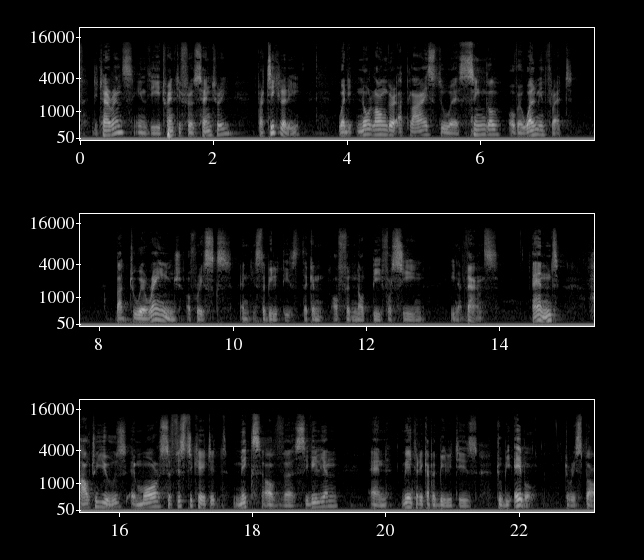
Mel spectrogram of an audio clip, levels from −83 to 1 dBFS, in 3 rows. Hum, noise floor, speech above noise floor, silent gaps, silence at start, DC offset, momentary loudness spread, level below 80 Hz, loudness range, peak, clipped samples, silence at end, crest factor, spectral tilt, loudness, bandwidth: none; -70 dBFS; 32 dB; none; 0 s; 0.6%; 13 LU; -66 dBFS; 5 LU; -16 dBFS; under 0.1%; 0 s; 22 dB; -3 dB/octave; -37 LUFS; 14 kHz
